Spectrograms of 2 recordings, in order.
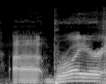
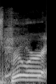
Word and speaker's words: Breuer: And now I feel double dumb because I was pronouncing Breuer as Brewer and Horni as horny.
